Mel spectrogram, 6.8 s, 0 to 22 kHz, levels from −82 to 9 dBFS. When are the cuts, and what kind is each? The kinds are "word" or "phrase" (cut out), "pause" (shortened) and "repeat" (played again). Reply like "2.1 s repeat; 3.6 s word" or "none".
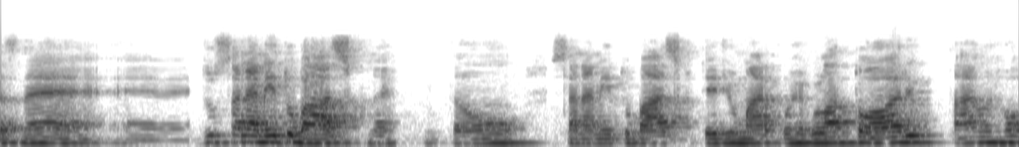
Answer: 1.2 s pause; 3.6 s pause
